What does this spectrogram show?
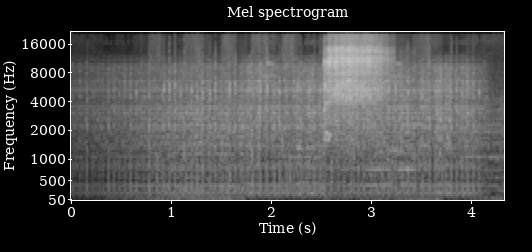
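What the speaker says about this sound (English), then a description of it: "they're yelling at each other over the chainsaw sounds" A chainsaw roars steadily in the video game Zero Time Dilemma, a loud continuous motor drone with a harsher, hissing surge midway, no voices heard.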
